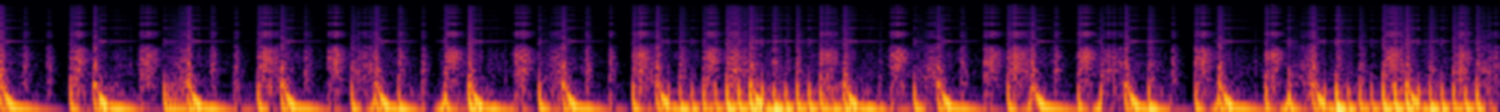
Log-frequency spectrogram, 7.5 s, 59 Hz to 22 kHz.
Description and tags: Bitcrushed House Loop #2 128BPM
Just the same loop as the others, but with slight tweeks and bitcrushed.
bitcrushed, cutoff, electro, french, glitch, groove, hat, hi, house, kick, loop, snare, stutter, ya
